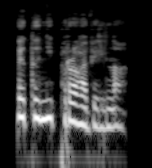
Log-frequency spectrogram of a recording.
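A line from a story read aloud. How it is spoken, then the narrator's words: Whisper. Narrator (Russian): прошептала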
